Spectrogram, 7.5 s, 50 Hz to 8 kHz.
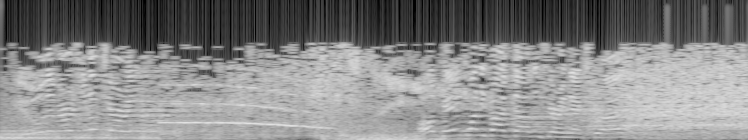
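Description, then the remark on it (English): A huge crowd of 25,000 extras roars and cheers loudly without pause as a 10-ton maraschino cherry is dropped into whipped cream. Many voices blend into a dense, sustained din, with a whistle-like tone gliding downward partway through. “Then the Royal Canadian Air Force will fly overhead towing a 10-ton maraschino cherry, which will be dropped into the whipped cream to the cheering of 25,000 extras.”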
